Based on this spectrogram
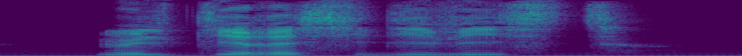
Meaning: multirecidivist, persistent offender
- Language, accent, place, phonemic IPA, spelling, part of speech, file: French, France, Lyon, /myl.ti.ʁe.si.di.vist/, multirécidiviste, noun, LL-Q150 (fra)-multirécidiviste.wav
